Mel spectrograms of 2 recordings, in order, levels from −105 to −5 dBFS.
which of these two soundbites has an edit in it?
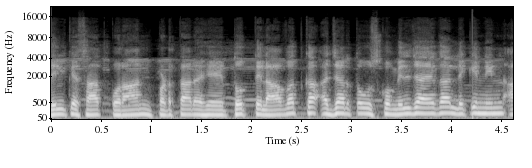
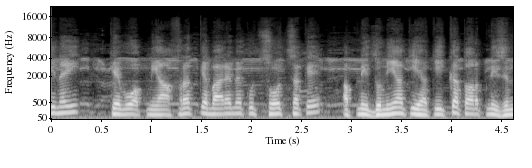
first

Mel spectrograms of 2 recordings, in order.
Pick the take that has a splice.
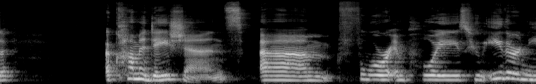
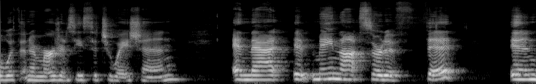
second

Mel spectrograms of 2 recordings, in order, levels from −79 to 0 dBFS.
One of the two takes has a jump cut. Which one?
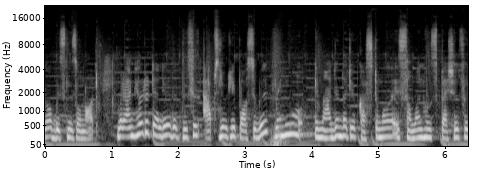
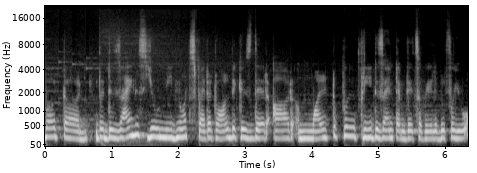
first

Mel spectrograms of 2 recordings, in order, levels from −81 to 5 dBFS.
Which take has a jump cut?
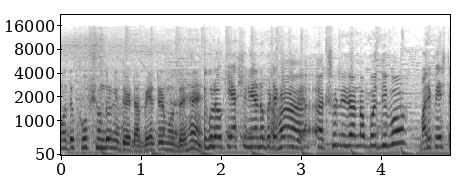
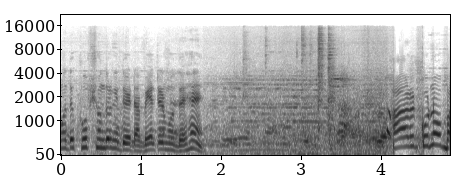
first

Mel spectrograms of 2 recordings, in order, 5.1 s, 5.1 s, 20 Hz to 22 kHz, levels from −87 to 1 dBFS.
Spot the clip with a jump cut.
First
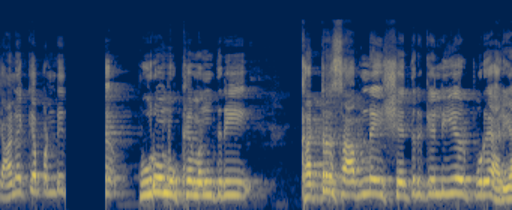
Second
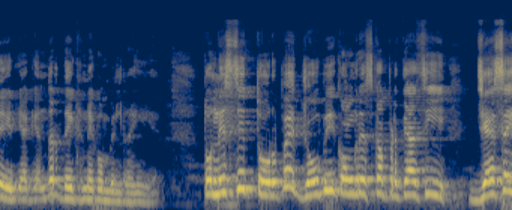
first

